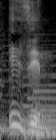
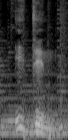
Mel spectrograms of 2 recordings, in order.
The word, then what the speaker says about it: izin: cara mengucapkan bunyi bahasa contoh kata izin diucapkan izin bukan izin yang kedua intonasi intonasi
